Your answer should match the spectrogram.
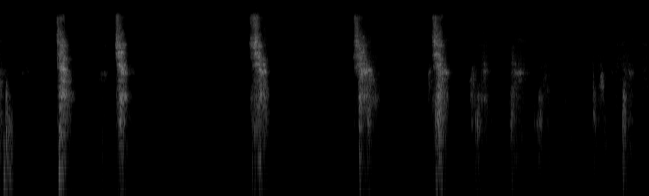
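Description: A man's short, sharp vocal bursts, five loud ones a second or two apart, each under half a second, marking his moves, then a few quieter, shorter sounds near the end.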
